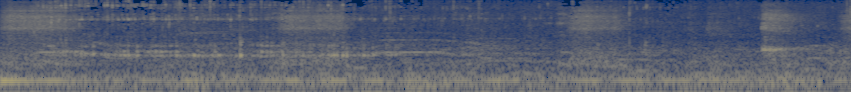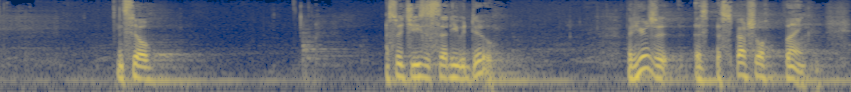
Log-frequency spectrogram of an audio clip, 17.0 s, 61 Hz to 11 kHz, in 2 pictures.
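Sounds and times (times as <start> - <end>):
liquid pouring into a container: 0.0 - 7.5
low steady hum: 0.0 - 16.0
speech: 9.7 - 10.2, 12.4 - 13.7, 14.8 - 17.0.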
